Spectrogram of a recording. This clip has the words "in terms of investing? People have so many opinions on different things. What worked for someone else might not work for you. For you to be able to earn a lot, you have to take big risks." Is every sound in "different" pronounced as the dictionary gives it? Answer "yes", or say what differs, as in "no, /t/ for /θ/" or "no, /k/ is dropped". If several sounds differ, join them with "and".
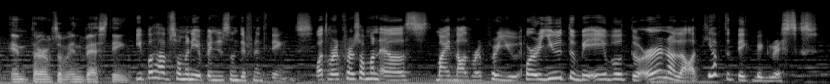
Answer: yes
